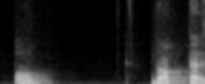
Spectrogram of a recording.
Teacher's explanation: वर्तुलित होगा क्योंकि इसमें हमारे होठ इसे बोलते समय गोलाकार हो जाते हैं। इसे गृहीत स्वर कहा जाता है।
